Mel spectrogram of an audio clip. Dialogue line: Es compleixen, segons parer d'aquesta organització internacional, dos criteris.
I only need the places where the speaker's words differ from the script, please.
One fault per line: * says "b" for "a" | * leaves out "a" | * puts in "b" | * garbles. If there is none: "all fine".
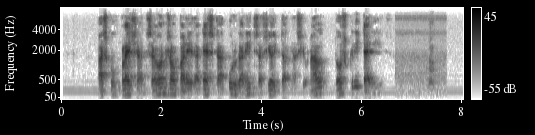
* puts in "el"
